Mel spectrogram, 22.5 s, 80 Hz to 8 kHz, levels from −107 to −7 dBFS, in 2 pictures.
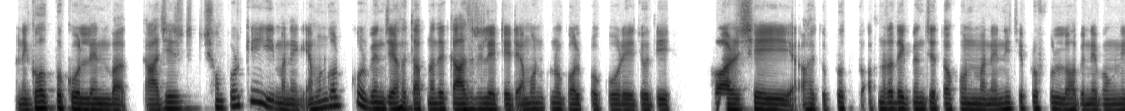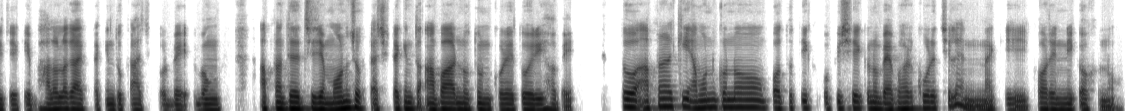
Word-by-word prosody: মানে 105 - -1
গল্প 130 0 +4 0.2
করলেন 110 -2 +5
বা 105 - +2 0.3
কাজের 105 +5 +2 0.3
সম্পর্কেই 180 - -1 0.2
মানে 105 -2 +1 0.2
এমন 120 +4 +2
গল্প 180 +1 -2
করবেন 130 - +3
যে - - +4
হয়তো 120 -2 0
আপনাদের 115 0 +1
কাজ 110 0 +5
রিলেটেড। 110 -1 +1
এমন 115 +2 +1
কোন 120 - -4
গল্প 105 -1 -1 0.2
করে 105 0 0 0.2
যদি 105 0 -1 0.5
পর 115 -1 +4 0.2
সেই 115 -2 +4 0.4
হয়তো 110 -1 -1
প্রত 125 +1 -2 0.2
আপনারা 125 0 0
দেখবেন 120 0 +1
যে 120 - +2
তখন 110 +1 -1
মানে 105 0 0
নিচে 120 +1 0
প্রফুল্ল 120 -2 -1
হবেন 105 -1 -2
এবং 105 +1 -3
নিজেকে 105 0 -5
ভালো 115 0 +1
লাগা 120 0 +2
একটা 110 -1 -14
কিন্তু 105 0 -3
কাজ 105 -1 -4
করবে 100 0 -6 0.2
এবং 105 0 -1 0.5
আপনাদের 125 0 +4
যে 120 -1 +4
মনোযোগটা 130 -1 +4
সেটা 125 - -5
কিন্তু 125 0 +1
আবার 115 +1 +4
নতুন 110 0 0
করে 110 -1 +1
তৈরি 105 -1 +3
হবে। 105 -1 -4 0.5
তো 160 - +3 0.2
আপনারা 160 +5 +1
কি 165 - -2
এমন 140 +2 +3
কোন 150 0 +2 0.4
পদ্ধতির 130 +1 -4 0.2
অফিসে 125 +2 -4
কোনো 125 0 +2
ব্যবহার 120 +2 +2
করেছিলেন? 160 +9 -2 0.2
নাকি 110 -2 -5 0.3
করেননি 110 -2 +1
কখনো? 110 0 -5
115 Hz, 170 wpm, -20 LUFS, 110-125 Hz, 0.5 s, করলেন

